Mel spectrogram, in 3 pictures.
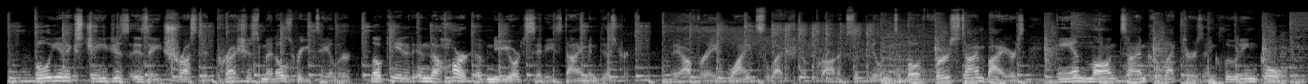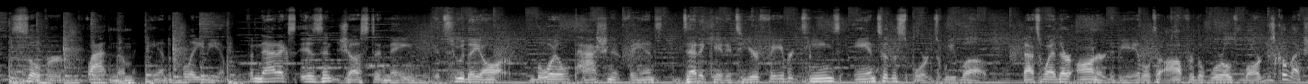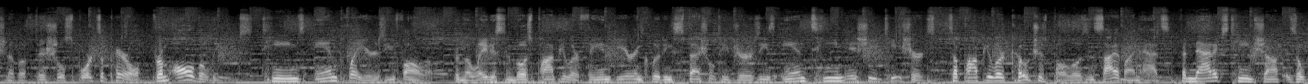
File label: commercial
